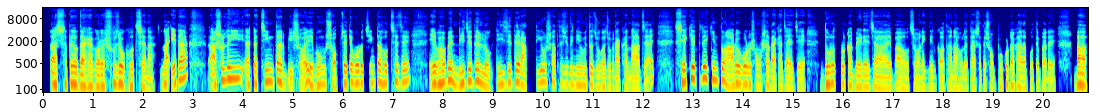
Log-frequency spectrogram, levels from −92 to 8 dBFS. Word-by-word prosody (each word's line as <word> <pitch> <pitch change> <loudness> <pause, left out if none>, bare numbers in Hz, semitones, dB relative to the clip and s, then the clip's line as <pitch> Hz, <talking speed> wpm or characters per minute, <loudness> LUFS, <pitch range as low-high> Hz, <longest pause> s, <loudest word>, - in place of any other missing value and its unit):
তার 135 -2 +5
সাথেও 145 0 +4
দেখা 125 0 +3
করার 120 -1 +3
সুযোগ 145 -1 +4
হচ্ছে 120 0 -3
না। 95 - -3 0.2
না 140 - +3 0.2
এটা 185 +6 +6 0.6
আসলেই 195 +2 +3 0.3
একটা 140 - -1
চিন্তার 165 -1 +3
বিষয় 95 0 -1
এবং 130 +3 -2 0.2
সবচাইতে 145 +8 +1
বড় 150 0 +5
চিন্তা 150 +2 -1
হচ্ছে 150 +3 -1
যে 160 - +2 0.5
এভাবে 150 +5 +4 0.2
নিজেদের 170 +3 +2
লোক, 115 -1 0 0.2
নিজেদের 155 +3 +2
আত্মীয়র 155 +7 -3
সাথে 150 -1 -5
যদি 140 0 -5
নিয়মিত 130 0 -3
যোগাযোগ 115 0 -4
রাখা 105 +2 -4
না 100 - +2
যায়, - - -2 0.5
সেক্ষেত্রে 195 +5 +4
কিন্তু 180 -1 0 0.2
আরো 145 +4 +4
বড় 140 -1 +3
সমস্যা 120 +1 -3
দেখা 105 +2 -3
যায় 100 -2 0
যে, 95 - -2 0.5
দূরত্বটা 140 -1 +1
বেড়ে 115 0 0
যায় 105 -2 +1
বা 95 - +1
হচ্ছে 100 - -7
অনেকদিন 110 0 -7
কথা 100 +3 -4
না - - -1
হলে 105 -1 -4
তার 100 -1 -2
সাথে - - -7
সম্পর্কটা 115 +6 -3
খারাপ 110 -2 0
হতে 105 +2 -4
পারে। 95 -2 -2 0.5
বা 135 0 +8
135 Hz, 160 wpm, -23 LUFS, 110-150 Hz, 0.6 s, বা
